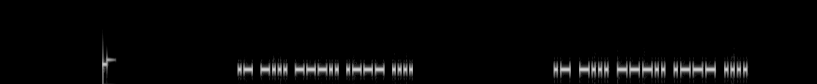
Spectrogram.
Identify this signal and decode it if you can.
Morse code, heard as a keyed tone, about 34 wpm, 700 Hz. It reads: AB8JH AB8JH
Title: Speed Racing - USA 2x2 Call Signs 28wpm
